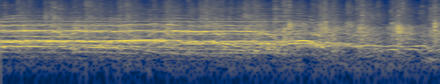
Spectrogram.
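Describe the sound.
Audience applause and cheering for a named contestant at a live event: dense, steady clapping with voices cheering throughout, holding loud across the whole stretch.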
